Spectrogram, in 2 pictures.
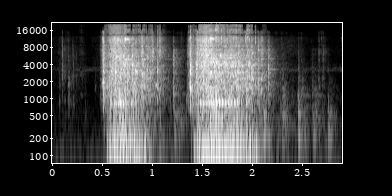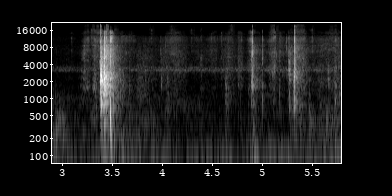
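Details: Stihl FS 55 brushcutter, previously not starting despite new plug and carburetor, fixed by clearing a clogged exhaust: two short bursts of high buzzy revving, then quiet; fires and pulls up cleanly.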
